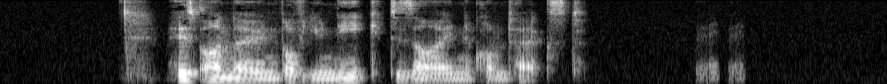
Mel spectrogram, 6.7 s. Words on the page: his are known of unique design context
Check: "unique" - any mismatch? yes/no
no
